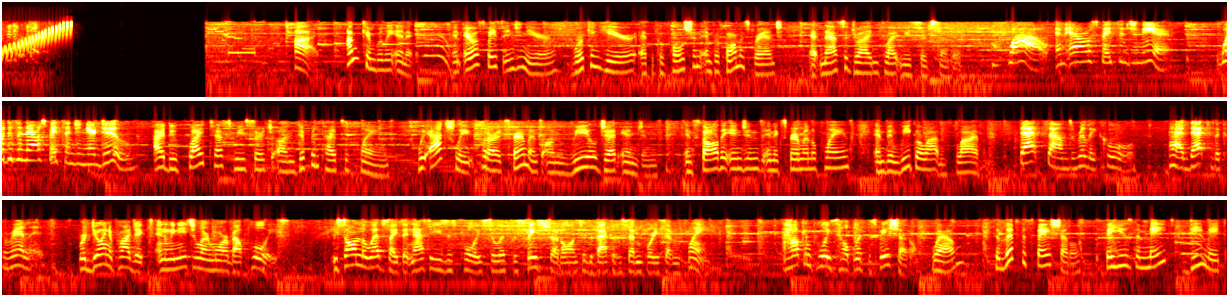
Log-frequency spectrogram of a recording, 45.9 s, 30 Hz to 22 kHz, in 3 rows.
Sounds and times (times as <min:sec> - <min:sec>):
Music: 0:02.6 - 0:45.9.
